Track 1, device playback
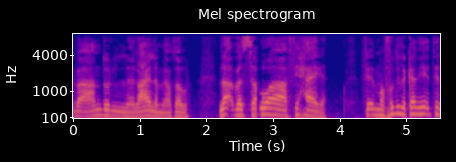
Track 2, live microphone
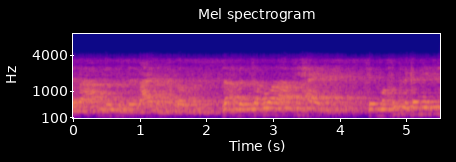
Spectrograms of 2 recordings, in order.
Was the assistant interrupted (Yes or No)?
No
